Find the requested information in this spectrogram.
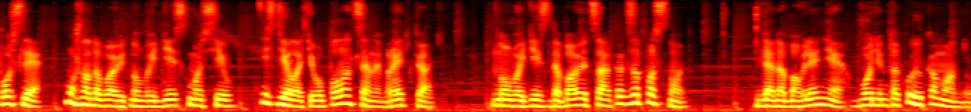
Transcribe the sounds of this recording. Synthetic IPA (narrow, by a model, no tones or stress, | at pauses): po̞sʲlʲɪmo̞ʐnəd̪ɐbavʲɪtʲno̞vɨjdʲijskmɐsʲiwizʲdʲe̞lˠətʲjɪvo̞pəlˠnɐt̪sɛnːɨmɾɛjt̪̚pʲætʲ | no̞vɨjdʲijsk̚d̪ɐbavʲɪt̪səkakzɐpɐsno̞j | d̪lʲɐd̪ɐbɐvlʲenʲɪjəvːodʲɪmt̪ɐkujʊkɐmand̪ʊ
